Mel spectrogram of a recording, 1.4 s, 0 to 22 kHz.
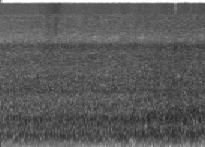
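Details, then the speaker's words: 1984 Carrier 2.5-ton AC condenser with ICM 870 soft starter, compressor drawing about 16 A: even hiss and hum holding steady, quieter as it runs, no knocks or rattles; starting and running normally after about a 5-minute delay. "Alright, so now you can hear the compressor a little bit, and it gets quieter obviously as it's running."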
